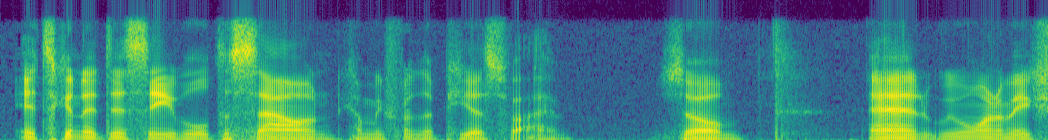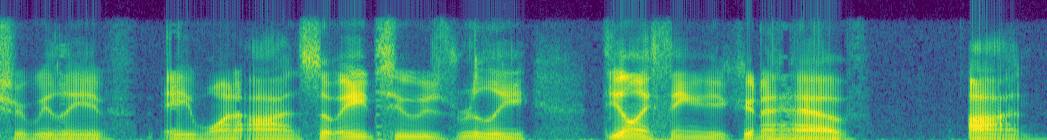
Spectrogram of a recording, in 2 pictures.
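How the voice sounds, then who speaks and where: A man with a low-pitched voice narrates a casual software tutorial, explaining step by step in an informal, hesitant, halting way with a bright, crisp delivery. He's on a close headset mic that sounds dull and lo-fi, with no echo.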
